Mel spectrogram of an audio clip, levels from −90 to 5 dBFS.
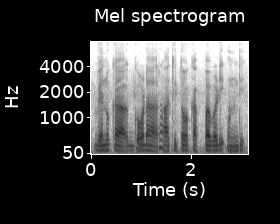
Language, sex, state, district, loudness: Telugu, male, Telangana, Hyderabad, -17 LUFS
